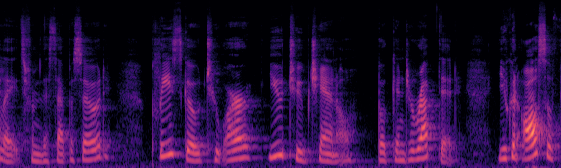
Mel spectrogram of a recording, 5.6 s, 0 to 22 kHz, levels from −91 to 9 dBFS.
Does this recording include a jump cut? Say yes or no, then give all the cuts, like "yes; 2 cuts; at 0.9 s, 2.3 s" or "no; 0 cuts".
no; 0 cuts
